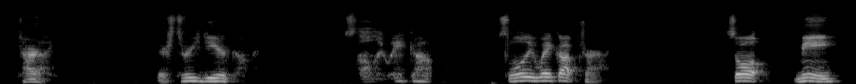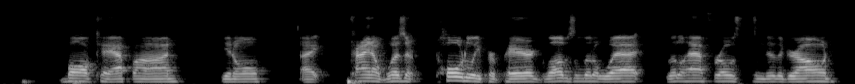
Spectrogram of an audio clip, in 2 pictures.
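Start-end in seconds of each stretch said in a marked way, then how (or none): 0.2-6.0 soft, hushed stage whisper. Retelling how grandpa woke a sleeping kid during a hunt: imitating grandpa whispering. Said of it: "and he whispers".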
